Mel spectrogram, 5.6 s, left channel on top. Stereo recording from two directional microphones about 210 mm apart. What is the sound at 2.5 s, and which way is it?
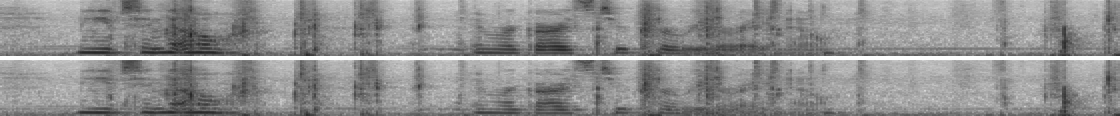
Speech, 40° left (ahead or behind).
